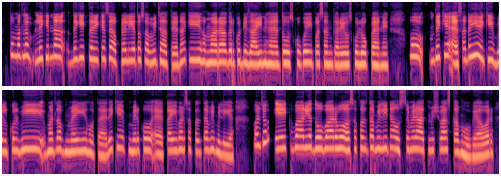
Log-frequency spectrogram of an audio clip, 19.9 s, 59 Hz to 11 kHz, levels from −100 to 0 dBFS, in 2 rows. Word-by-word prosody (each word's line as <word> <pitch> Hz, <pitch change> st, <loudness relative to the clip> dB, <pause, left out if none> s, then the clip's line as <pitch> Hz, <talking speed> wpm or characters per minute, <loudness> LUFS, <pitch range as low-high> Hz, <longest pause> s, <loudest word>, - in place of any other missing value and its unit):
तो 410 Hz, -, -1 dB
मतलब 385 Hz, -4 st, 0 dB
लेकिन 330 Hz, +4 st, 0 dB
ना, 365 Hz, -2 st, +3 dB
देखिए, 315 Hz, +6 st, 0 dB
एक 340 Hz, -, -4 dB
तरीके 320 Hz, 0 st, +1 dB
से 335 Hz, -, -1 dB
अपने 280 Hz, -1 st, 0 dB
लिए 290 Hz, +1 st, +1 dB
तो 305 Hz, 0 st, -2 dB
सभी 275 Hz, -1 st, -1 dB
चाहते 245 Hz, -5 st, -2 dB
हैं 220 Hz, -, 0 dB
ना 275 Hz, +3 st, -1 dB
कि, 300 Hz, 0 st, 0 dB
हमारा 265 Hz, -1 st, +2 dB
अगर 260 Hz, 0 st, +1 dB
कोई 270 Hz, -, +1 dB
डिज़ाइन 245 Hz, 0 st, +2 dB
है, 240 Hz, -1 st, +2 dB
तो 250 Hz, +2 st, +3 dB
उसको 245 Hz, +1 st, -2 dB
कोई 255 Hz, +1 st, +1 dB
पसंद 240 Hz, -1 st, -2 dB
करे, 225 Hz, 0 st, +1 dB
उसको 230 Hz, +1 st, 0 dB
लोग 230 Hz, -1 st, +2 dB
पहनें। 220 Hz, -1 st, +1 dB, 0.4 s
तो 360 Hz, -7 st, 0 dB
देखिए, 360 Hz, +4 st, +3 dB
ऐसा 255 Hz, -2 st, +5 dB
नहीं 375 Hz, +5 st, +4 dB
है 345 Hz, -, +5 dB
कि 305 Hz, +2 st, 0 dB
बिल्कुल 250 Hz, +2 st, -3 dB
भी 285 Hz, -3 st, 0 dB
मतलब 255 Hz, 0 st, -2 dB
नहीं 250 Hz, +1 st, +1 dB
होता 210 Hz, -4 st, -4 dB
है। 185 Hz, -1 st, -3 dB
देखिए, 290 Hz, +3 st, -3 dB
मेरे 250 Hz, 0 st, -1 dB
को 265 Hz, +1 st, -1 dB
ए 215 Hz, -2 st, -2 dB
कई 255 Hz, 0 st, 0 dB
बार 275 Hz, 0 st, -2 dB
सफलता 265 Hz, -1 st, -6 dB
भी 275 Hz, +1 st, -3 dB
मिली 205 Hz, -6 st, -3 dB
है, 180 Hz, -1 st, -4 dB, 0.4 s
पर 360 Hz, 0 st, -1 dB
जो 420 Hz, +5 st, 0 dB
एक 290 Hz, 0 st, +3 dB
बार 310 Hz, -1 st, +2 dB
या 315 Hz, 0 st, +4 dB
दो 290 Hz, +1 st, +2 dB
बार 295 Hz, +1 st, +2 dB
वो 300 Hz, 0 st, +4 dB
असफलता 285 Hz, +2 st, -1 dB
मिली 290 Hz, +1 st, -1 dB
ना, 300 Hz, -1 st, -2 dB
उससे 275 Hz, +1 st, -2 dB
मेरा 285 Hz, 0 st, 0 dB
आत्मविश्वास 265 Hz, +1 st, -3 dB
कम 240 Hz, -2 st, -1 dB
हो 185 Hz, -3 st, -1 dB
गया 180 Hz, +1 st, -2 dB
और 215 Hz, +3 st, 0 dB
270 Hz, 210 wpm, -22 LUFS, 240-295 Hz, 0.4 s, ऐसा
